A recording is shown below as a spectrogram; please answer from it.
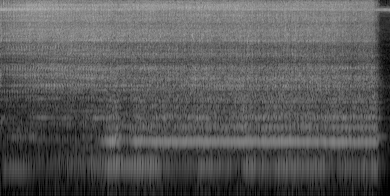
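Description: A lathe cutting a calabash bowl gives off a steady, loud, high-pitched whine with harmonic chatter that persists without a break, then drops off at the very end.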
